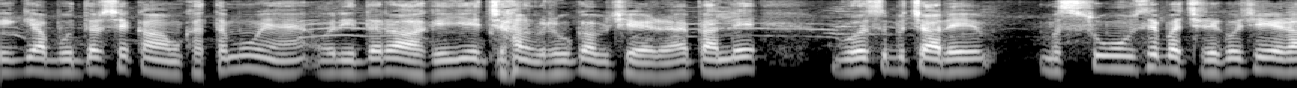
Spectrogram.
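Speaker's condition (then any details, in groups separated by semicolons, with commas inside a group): No condition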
